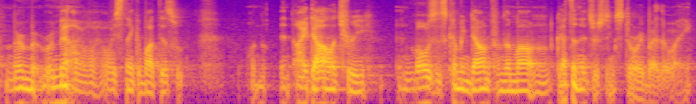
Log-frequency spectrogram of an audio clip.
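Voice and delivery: normal talking voice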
